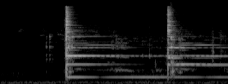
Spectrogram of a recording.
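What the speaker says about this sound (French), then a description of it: "Une petite cloche." A small bell on a golf course in Neuchâtel, Switzerland, rings twice about a second apart, each strike bright and close with a ringing tone that decays slowly.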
